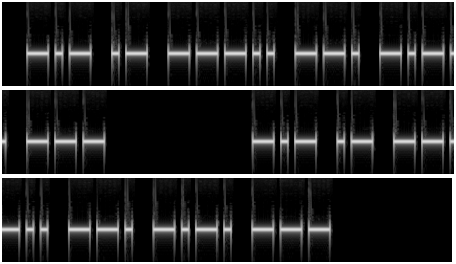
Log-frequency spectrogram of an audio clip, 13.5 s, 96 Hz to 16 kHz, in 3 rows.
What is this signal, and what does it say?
Morse code, heard as a keyed tone, about 17 wpm, 700 Hz. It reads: KA8GCO KA8GCO
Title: USA Call Signs - 6 Characters - Repeated 2x - 17wpm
